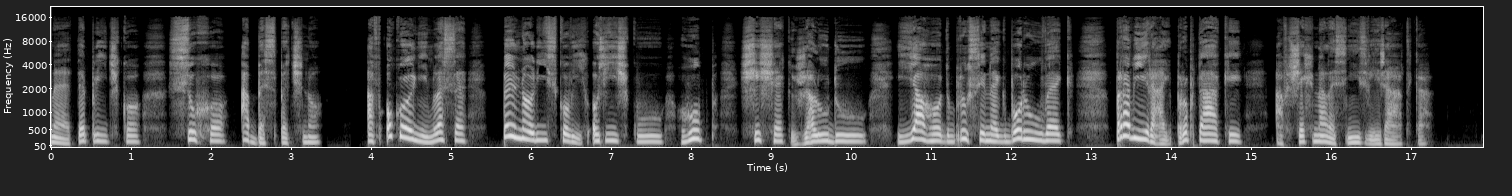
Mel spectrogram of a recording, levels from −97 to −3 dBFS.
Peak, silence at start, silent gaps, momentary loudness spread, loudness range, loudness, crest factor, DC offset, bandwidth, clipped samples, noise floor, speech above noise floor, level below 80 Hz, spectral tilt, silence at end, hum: -6 dBFS; 0 s; 3.39-3.43 s, 3.74-3.84 s; 13 LU; 5 LU; -24 LUFS; 18 dB; under 0.1%; 16.5 kHz; under 0.1%; -75 dBFS; 52 dB; -66 dBFS; -5.5 dB/octave; 0.7 s; none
